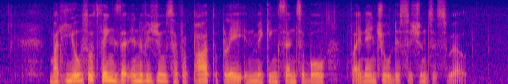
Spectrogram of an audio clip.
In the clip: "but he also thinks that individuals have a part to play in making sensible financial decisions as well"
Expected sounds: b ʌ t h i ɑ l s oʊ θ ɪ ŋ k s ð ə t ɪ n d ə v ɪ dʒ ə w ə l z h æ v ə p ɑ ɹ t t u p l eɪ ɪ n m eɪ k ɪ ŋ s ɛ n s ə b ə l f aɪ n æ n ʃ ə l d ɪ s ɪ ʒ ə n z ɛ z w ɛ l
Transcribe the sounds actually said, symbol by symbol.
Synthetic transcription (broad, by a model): b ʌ t h i ɑ l s oʊ θ ɪ ŋ k s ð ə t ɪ n d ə v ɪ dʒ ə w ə l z h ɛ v ə p ɑ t t u p l eɪ ɪ n m eɪ k ɪ ŋ s ɛ n s ə b ə l f aɪ n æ n ʃ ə l d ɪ s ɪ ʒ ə n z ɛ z w ɛ l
